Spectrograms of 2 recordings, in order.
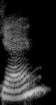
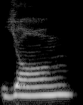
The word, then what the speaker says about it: Yang: it would be yangong a lot of people pronounce this Yang um which is not strictly correct but is totally fine um so young is the opposite so if we want to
